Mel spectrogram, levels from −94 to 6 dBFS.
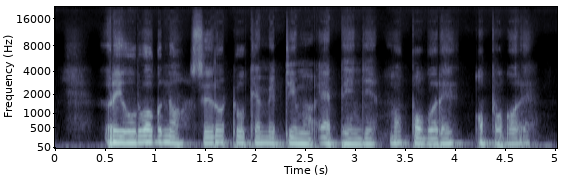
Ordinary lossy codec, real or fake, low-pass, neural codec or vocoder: none; fake; none; codec, 44.1 kHz, 2.6 kbps, SNAC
